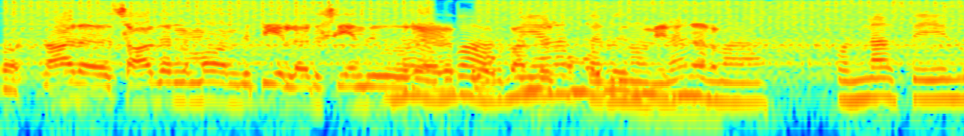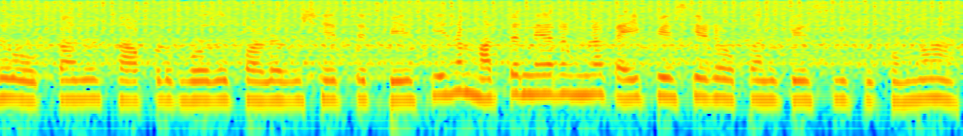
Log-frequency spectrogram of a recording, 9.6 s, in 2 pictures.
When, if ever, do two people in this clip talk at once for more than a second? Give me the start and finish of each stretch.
1.9-3.6

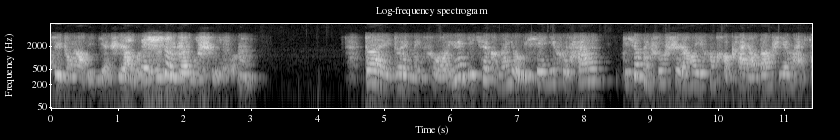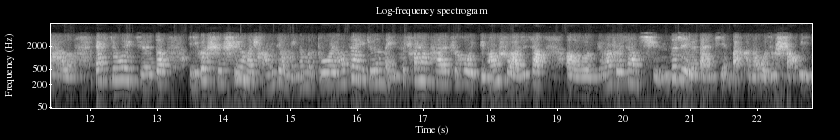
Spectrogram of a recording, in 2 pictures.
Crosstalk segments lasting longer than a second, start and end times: 1.0-2.8

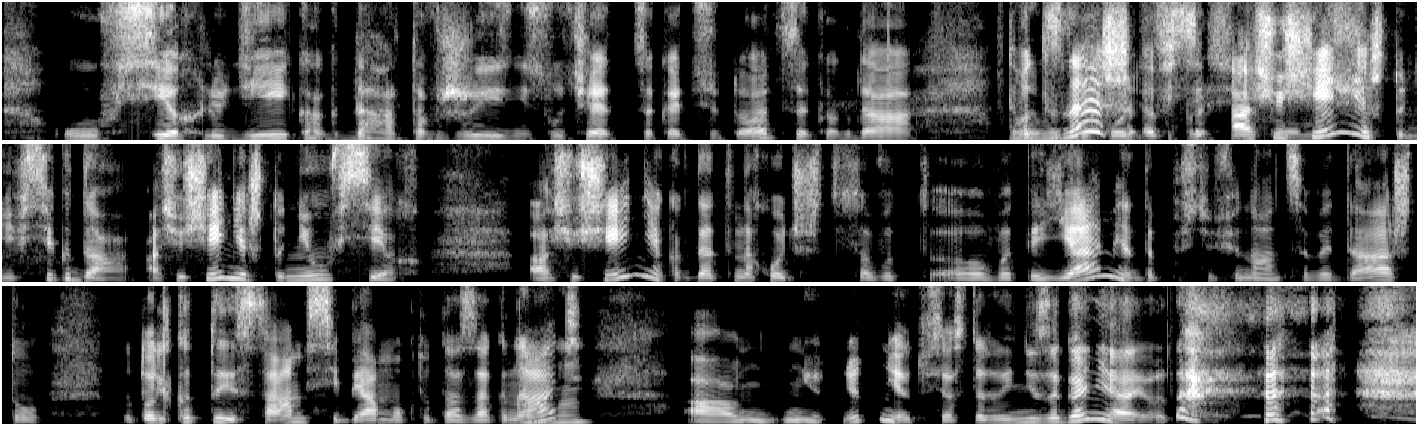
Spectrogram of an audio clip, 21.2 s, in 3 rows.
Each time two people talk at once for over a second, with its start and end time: 5.0-6.8

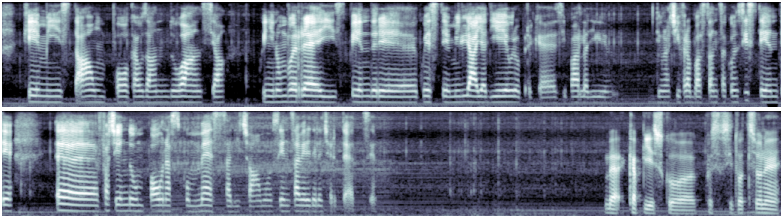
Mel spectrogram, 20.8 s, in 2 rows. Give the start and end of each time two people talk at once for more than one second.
none

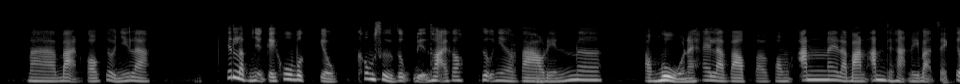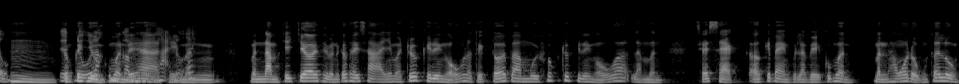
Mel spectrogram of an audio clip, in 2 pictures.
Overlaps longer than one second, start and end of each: 10.2-11.6

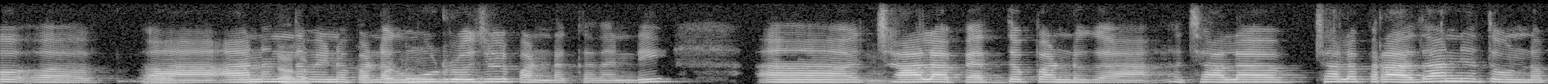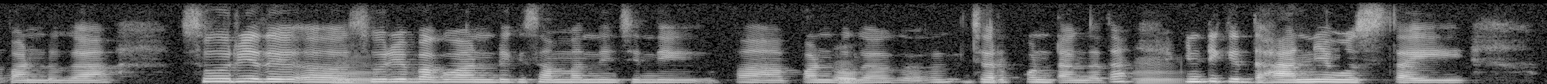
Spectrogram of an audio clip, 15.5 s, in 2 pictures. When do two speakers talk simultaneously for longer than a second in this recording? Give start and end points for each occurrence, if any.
0.8-2.5

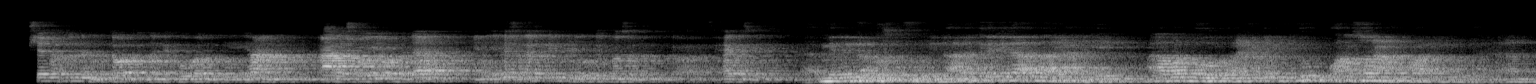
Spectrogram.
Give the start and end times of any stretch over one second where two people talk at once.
none

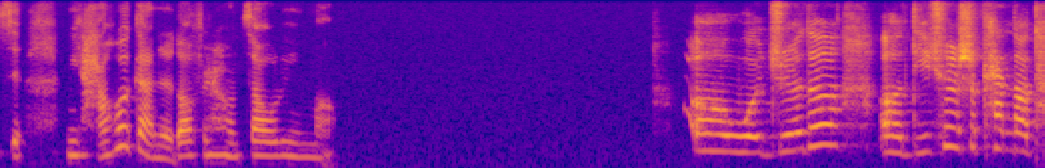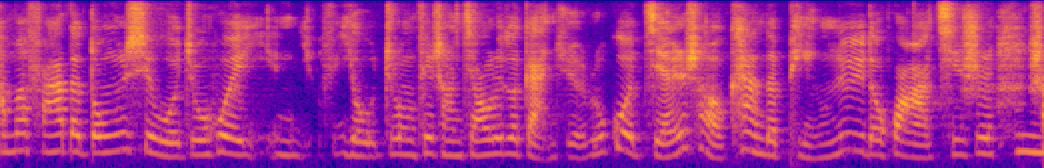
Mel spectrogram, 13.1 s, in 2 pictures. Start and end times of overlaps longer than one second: none

